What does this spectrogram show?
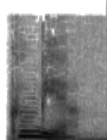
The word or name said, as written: cumbia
